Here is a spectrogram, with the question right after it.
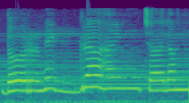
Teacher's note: ದುರ್ನಿಗ್ರಹ, ಇಲ್ಲಿ ನೀ ಮೇಲೆ ಆಘಾತ ಬರಬೇಕು. ದುರ್ನಿಗ್ರಹಂ ಚಲಂ.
